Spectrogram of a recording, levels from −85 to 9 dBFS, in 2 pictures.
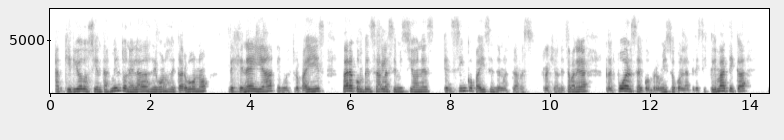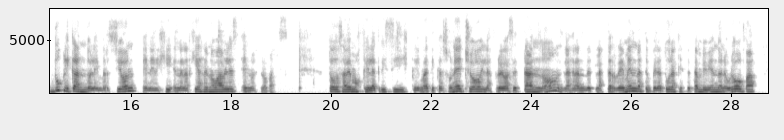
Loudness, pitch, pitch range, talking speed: -29 LUFS, 190 Hz, 170-215 Hz, 145 wpm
